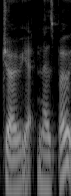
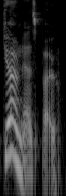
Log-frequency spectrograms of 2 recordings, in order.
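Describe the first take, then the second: First: The first name starts with a J sound. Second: The first name starts with a Y sound. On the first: The speaker calls it wrong. "It's not" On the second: The speaker calls it right.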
